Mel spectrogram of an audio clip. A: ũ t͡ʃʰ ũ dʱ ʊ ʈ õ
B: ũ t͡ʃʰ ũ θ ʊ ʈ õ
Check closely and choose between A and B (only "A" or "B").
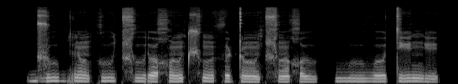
B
